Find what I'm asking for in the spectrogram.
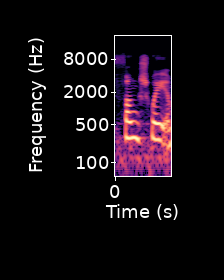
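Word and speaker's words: Feng Shui (風水): And again, is it Feng Shui? Am I saying that correctly? – Depends on what country you're from as to how it's pronounced, and that's perfect.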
